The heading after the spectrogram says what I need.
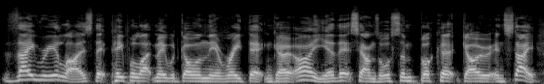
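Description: A man with a New Zealand accent and a high voice tells a comic story. He is casual and emphatic, leaning into exaggeration. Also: fairly quick, a bit bright.

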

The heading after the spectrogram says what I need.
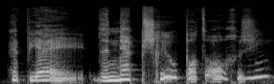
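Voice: mid-range voice, expressive, takes it slowly, gravelly, husky, voice pushed up, exaggerated voice. A reader voicing a furious, tyrannical queen who barks orders. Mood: bossy. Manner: shouting commands. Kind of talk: audiobook reading.

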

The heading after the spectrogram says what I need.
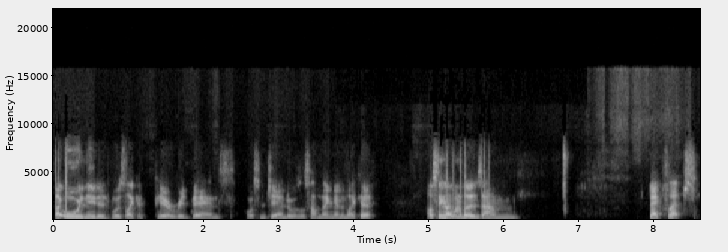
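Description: A man's voice: fairly low pitch, moderate pace, pauses often, darkish tone. A man with a New Zealand accent chatting casually as an athlete on a podcast, over a remote call. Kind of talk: casual chat. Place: hotel room, remote call. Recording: dull, lo-fi remote call audio.

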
